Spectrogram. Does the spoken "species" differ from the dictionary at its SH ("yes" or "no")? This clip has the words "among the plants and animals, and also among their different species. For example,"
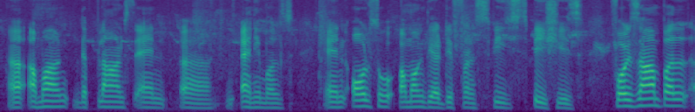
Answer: no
